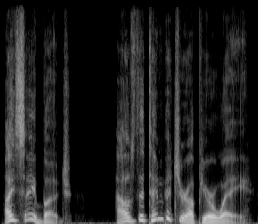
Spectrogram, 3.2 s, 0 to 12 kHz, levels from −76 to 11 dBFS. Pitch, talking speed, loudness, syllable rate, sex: 175 Hz, 165 wpm, -16 LUFS, 5.7 syllables/s, male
